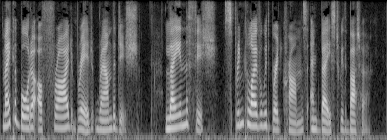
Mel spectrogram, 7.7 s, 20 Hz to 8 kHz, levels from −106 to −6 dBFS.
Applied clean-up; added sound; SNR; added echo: none; none; none; none.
